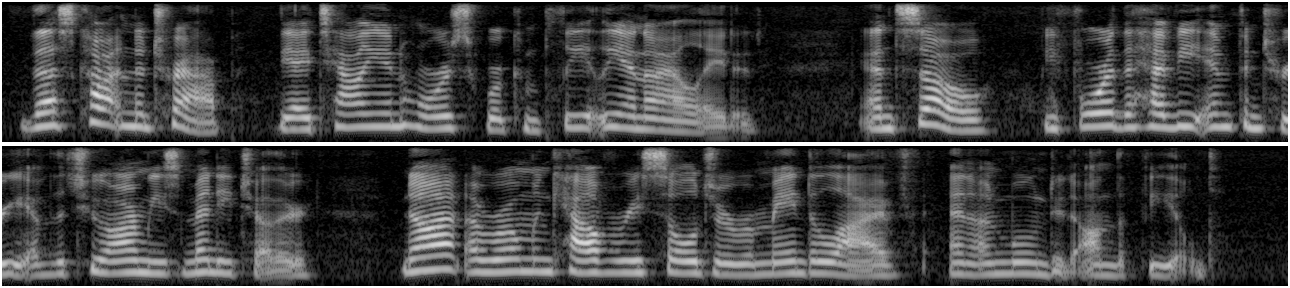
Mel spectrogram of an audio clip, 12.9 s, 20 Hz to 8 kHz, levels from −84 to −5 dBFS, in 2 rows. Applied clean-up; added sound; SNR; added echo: none; none; none; none.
